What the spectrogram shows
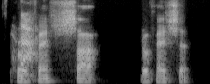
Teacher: It's got to be an S and not an SH.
